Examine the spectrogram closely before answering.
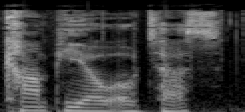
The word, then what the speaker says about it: Computus: They became the resident astrophysicists, the human calculators, the original Computus experts. Computus, pronounced Compios, is the fancy Latin word for the complex calculations needed to determine the date of Easter.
